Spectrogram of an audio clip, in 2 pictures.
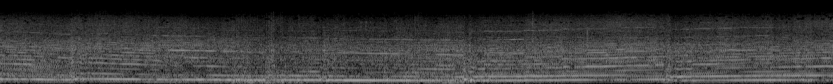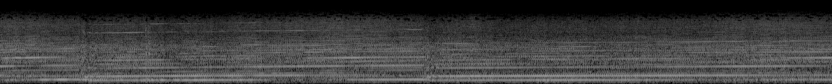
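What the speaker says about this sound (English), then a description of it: "I do love this Ferrari in the braking and acceleration zone." A Ferrari race car at the 24 Hours of Le Mans (2014) braking and accelerating hard, engine note dropping and climbing through several gear changes, loud and continuous with no speech over it.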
